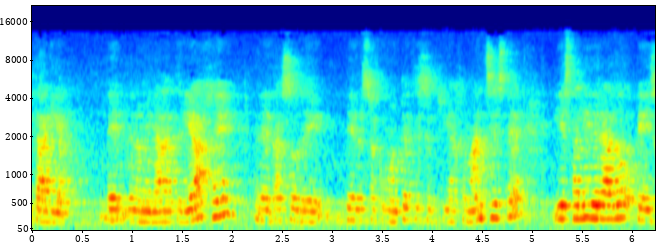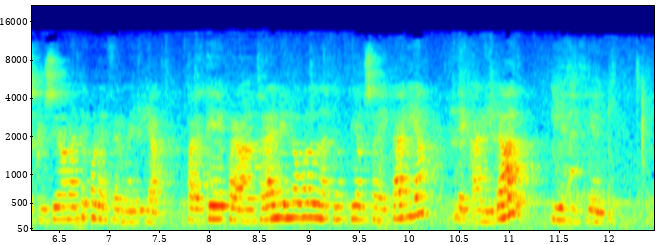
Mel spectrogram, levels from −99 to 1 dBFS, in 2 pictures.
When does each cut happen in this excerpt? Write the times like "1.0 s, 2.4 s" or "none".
none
